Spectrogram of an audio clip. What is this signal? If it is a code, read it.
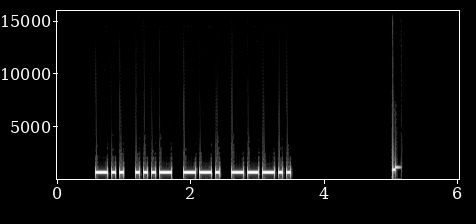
Morse code, heard as a keyed tone, about 20 wpm, 700 Hz. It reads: DVG8
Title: Four Letter-Number Combinations - 20wpm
